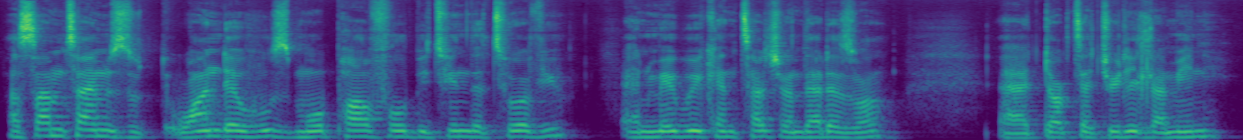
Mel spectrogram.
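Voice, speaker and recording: A man's voice: fairly high pitch, flat delivery, fast talker. A man hosting an interview, talking in an effusive, chatty and admiring way. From South Africa. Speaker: host. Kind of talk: interview conversation.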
